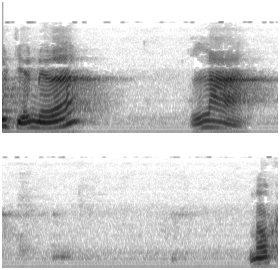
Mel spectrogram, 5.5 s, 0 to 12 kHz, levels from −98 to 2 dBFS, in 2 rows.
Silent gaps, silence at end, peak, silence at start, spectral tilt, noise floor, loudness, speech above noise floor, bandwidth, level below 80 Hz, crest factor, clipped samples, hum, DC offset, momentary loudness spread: none; 0 s; -2 dBFS; 0 s; -7.5 dB/octave; -59 dBFS; -15 LUFS; 45 dB; 7.4 kHz; -56 dBFS; 18 dB; under 0.1%; none; under 0.1%; 18 LU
